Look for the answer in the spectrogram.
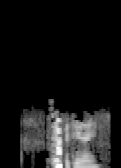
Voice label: Sheriff Dispatch, scanner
